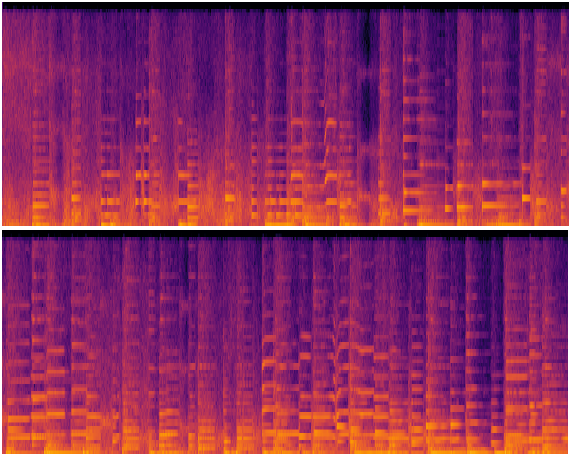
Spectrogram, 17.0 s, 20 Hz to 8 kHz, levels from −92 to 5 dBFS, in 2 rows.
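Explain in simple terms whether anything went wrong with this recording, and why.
The sound turns choppy, with quiet parts replaced by artificial noise, at 0.00–3.94, 5.02–6.00, 6.54–7.20, 7.92–8.56, 9.98–12.40, 13.14–13.72 and 14.60–14.86 s. This is sound chopped by the voice detector. Likely, the sender's detector kept switching transmission off, and filler noise covered the gaps.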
